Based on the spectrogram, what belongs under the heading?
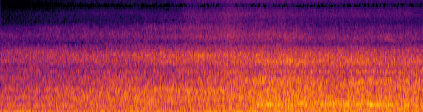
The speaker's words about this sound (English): Let this garbage truck go.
